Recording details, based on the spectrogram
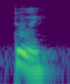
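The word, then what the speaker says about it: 对: 발음은 사성의 뚜이.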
